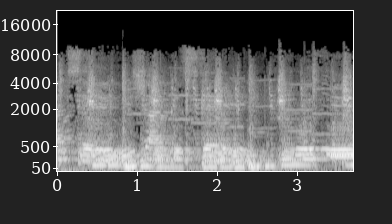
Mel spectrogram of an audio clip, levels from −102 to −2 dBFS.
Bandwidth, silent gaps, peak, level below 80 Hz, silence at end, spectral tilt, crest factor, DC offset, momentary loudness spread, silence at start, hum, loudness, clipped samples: 10 kHz; none; 0 dBFS; -24 dBFS; 0 s; -6 dB/octave; 14 dB; under 0.1%; 5 LU; 0 s; none; -15 LUFS; under 0.1%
